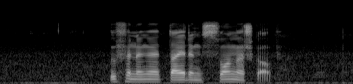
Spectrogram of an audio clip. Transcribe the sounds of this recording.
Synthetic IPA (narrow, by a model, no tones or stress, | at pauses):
ʔufənəŋətœjdənsːwɐŋərskɐ̰p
